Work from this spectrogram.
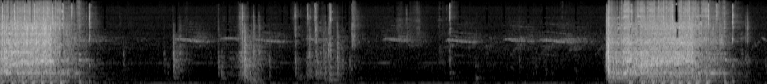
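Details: Rebuilt Briggs & Stratton mower (carb rebuilt and filling, timing dots aligned, valves seated, compression unknown) gives two short bursts of even cranking pulses with quiet between and never fires; gas later leaked from the muffler bottom, and the owner suspects it isn't getting fuel.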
